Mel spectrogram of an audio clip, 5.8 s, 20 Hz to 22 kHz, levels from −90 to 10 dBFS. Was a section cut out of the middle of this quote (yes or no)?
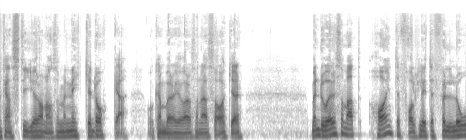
no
